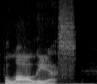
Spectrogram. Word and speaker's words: Philolaus: I believe it's pronounced Philolaus.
